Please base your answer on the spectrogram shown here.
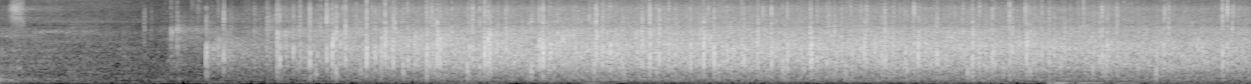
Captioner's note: audience applauding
